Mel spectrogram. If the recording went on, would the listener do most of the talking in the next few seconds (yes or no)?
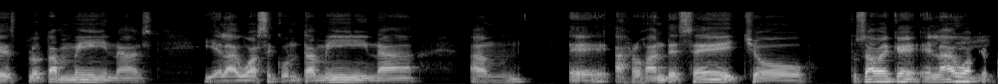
no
